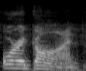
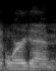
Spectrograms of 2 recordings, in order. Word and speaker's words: Oregon: it is not pronounced Oregon that's a big pet peeve of people who live in Oregon it's pronounced Oregon like you have organs in your body it's the same pronunciation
